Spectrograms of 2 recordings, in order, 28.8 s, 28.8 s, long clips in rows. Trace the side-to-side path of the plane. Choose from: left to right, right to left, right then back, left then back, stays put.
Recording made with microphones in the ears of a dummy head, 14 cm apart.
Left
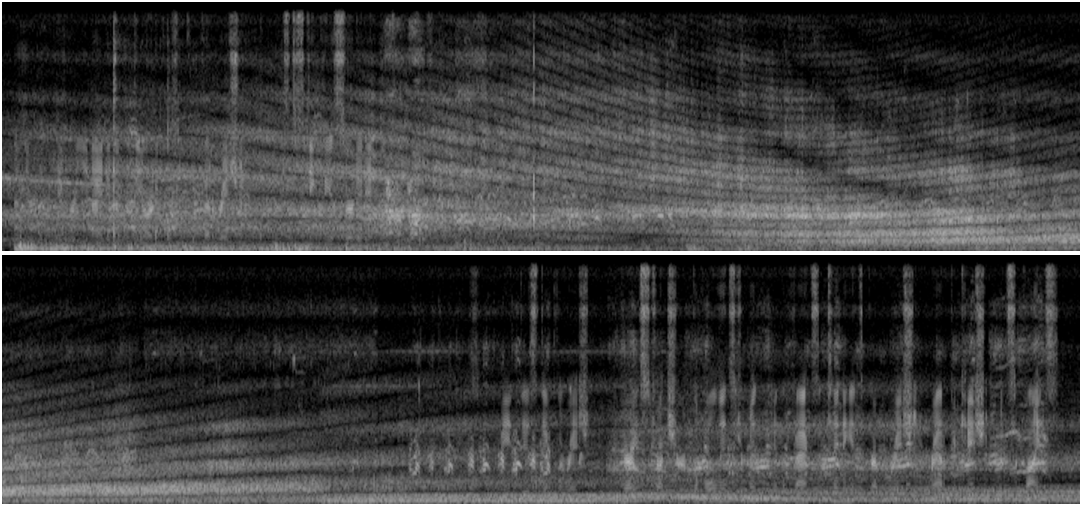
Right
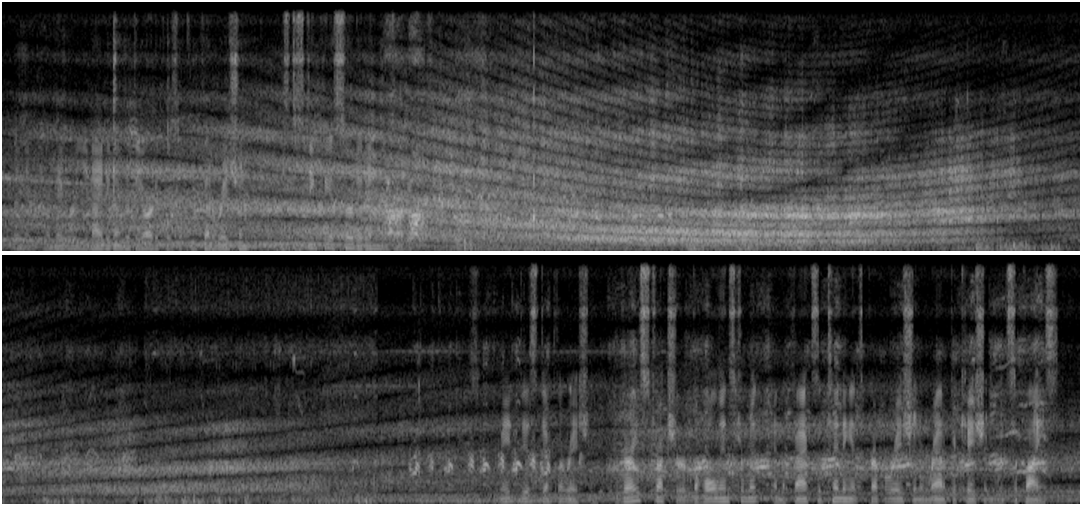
right to left.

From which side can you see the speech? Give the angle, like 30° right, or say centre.
30° right.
